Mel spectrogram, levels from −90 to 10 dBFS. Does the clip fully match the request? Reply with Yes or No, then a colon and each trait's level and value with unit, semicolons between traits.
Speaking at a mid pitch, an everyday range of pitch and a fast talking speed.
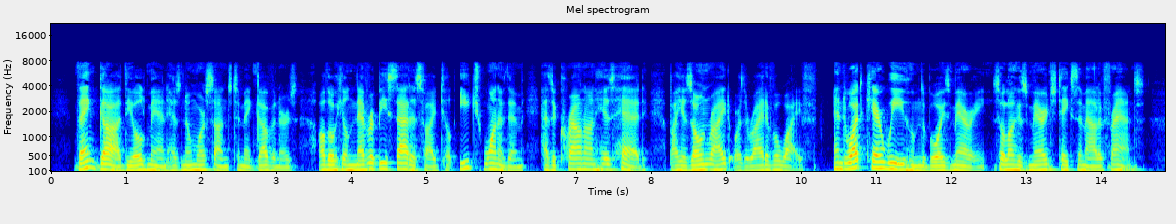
No: low, 125 Hz; average, 3.6 semitones; fast, 220 wpm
